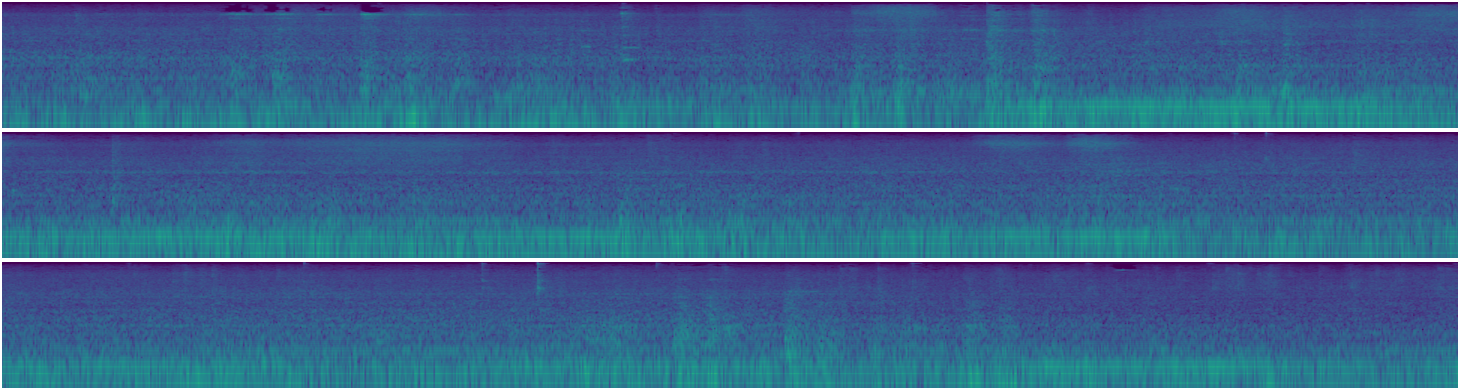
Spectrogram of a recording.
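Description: Toronto Rocket subway train heard from inside the car as it runs through the tunnel: a loud, steady rumble of the train on the rails with a steady low hum that grows stronger about seven seconds in.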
